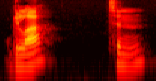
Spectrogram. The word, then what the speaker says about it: gluttonous: Today's word is gluttonous. It's pronounced gluttonous, and it is spelt Gluttonous. Think glut, and then the word ton, as in this weighs a ton, and then us.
